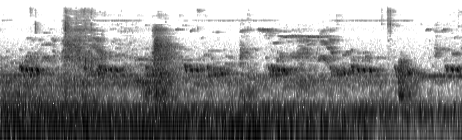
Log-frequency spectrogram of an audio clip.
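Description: A bird calling in the background, repeating a short trilled note about once a second, with a couple of fainter chirps in between.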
